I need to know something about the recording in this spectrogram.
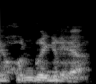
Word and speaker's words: Haandbryggeriet: You know, the guys at the brewery will probably say that I say it wrong because I have a West Coast accent. So I say it differently than they do. I say Haandbryggeriet. And they do a sort of more Eastern Norway sing-song version where they Haandbryggeriet.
